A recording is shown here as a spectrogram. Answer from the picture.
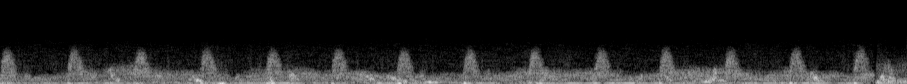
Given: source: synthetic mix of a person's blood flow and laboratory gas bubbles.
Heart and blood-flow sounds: Doppler ultrasound of blood flow; subclavian vein
no bubbles
From the record:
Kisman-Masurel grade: 000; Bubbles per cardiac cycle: 0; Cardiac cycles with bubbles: 0%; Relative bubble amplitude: no bubbles discernible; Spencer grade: 0 (complete lack of bubble signals)

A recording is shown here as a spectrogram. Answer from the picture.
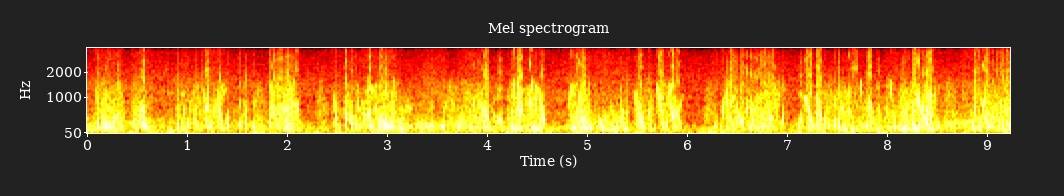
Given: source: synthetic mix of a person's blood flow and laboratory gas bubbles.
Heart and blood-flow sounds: Doppler ultrasound of blood flow; subclavian vein
0.07-0.40 s: bubbles
0.43-0.66 s: bubbles
0.87-1.71 s: bubbles
1.82-2.16 s: bubbles
2.44-3.28 s: bubbles
3.42-4.62 s: bubbles
4.77-5.41 s: bubbles
5.44-5.98 s: bubbles
6.25-6.99 s: bubbles
7.10-8.57 s: bubbles
8.73-9.24 s: bubbles
From the record:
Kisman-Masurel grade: 444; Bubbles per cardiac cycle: continuous sound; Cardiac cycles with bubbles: 100%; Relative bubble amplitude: maximal (0.775 to 0.999); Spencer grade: 4 (maximum detectable bubble signal sounding continuously throughout systole and diastole of every cardiac period, and overriding the amplitude of the normal cardiac signals); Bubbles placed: anywhere in the cardiac cycle

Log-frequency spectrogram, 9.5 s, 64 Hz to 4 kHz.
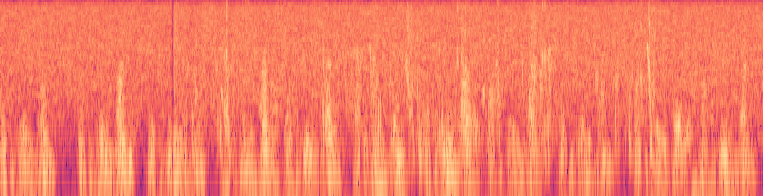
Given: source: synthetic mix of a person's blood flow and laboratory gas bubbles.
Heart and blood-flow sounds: Doppler ultrasound of blood flow; precordium
2.25-2.52 s: bubbles
2.67-2.96 s: bubbles
3.98-4.12 s: bubbles
4.42-4.54 s: bubbles
4.59-4.79 s: bubbles
4.85-4.91 s: bubbles
5.04-5.88 s: bubbles
6.01-6.08 s: bubbles
6.18-6.28 s: bubbles
6.49-6.94 s: bubbles
7.43-7.48 s: bubbles
7.66-7.76 s: bubbles
7.78-8.21 s: bubbles
From the record:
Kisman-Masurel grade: 222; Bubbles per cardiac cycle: several, 3 to 8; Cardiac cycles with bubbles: 10 to 50%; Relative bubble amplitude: moderate (0.250 to 0.450); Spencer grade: 2 (many but less than half of the cardiac periods contain bubble signals, singularly or in groups); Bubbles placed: anywhere in the cardiac cycle

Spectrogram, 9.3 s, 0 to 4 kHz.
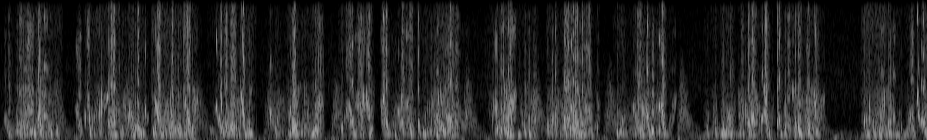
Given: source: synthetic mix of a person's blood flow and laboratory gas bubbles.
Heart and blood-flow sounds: Doppler ultrasound of blood flow; subclavian vein
0.03-0.62 s: bubbles
0.74-2.01 s: bubbles
2.06-2.56 s: bubbles
2.66-3.25 s: bubbles
3.37-3.75 s: bubbles
3.79-4.70 s: bubbles
4.87-5.40 s: bubbles
5.45-6.00 s: bubbles
6.12-6.77 s: bubbles
7.03-8.24 s: bubbles
8.59-9.28 s: bubbles
From the record:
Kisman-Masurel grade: 444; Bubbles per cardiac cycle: continuous sound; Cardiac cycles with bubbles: 100%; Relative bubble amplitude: maximal (0.775 to 0.999); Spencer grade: 4 (maximum detectable bubble signal sounding continuously throughout systole and diastole of every cardiac period, and overriding the amplitude of the normal cardiac signals); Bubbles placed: anywhere in the cardiac cycle

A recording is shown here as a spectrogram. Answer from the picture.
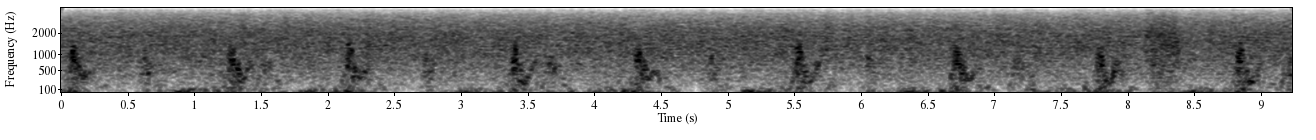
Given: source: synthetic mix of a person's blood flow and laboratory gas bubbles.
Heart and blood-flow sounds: Doppler ultrasound of blood flow; precordium
no bubbles
From the record:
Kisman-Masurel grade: 000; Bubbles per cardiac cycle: 0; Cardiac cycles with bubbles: 0%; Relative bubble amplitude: no bubbles discernible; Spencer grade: 0 (complete lack of bubble signals)

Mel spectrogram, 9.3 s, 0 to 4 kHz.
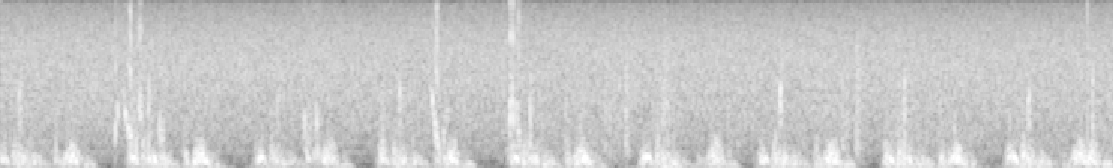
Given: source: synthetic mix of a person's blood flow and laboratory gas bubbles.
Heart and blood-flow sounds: Doppler ultrasound of blood flow; precordium
0.93-1.22 s: bubbles
1.29-1.42 s: bubbles
2.50-2.70 s: bubbles
3.14-3.26 s: bubbles
3.56-3.75 s: bubbles
4.14-4.46 s: bubbles
From the record:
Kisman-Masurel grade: 222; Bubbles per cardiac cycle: several, 3 to 8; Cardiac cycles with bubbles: 10 to 50%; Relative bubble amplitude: moderate (0.250 to 0.450); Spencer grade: 2 (many but less than half of the cardiac periods contain bubble signals, singularly or in groups); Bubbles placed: anywhere in the cardiac cycle

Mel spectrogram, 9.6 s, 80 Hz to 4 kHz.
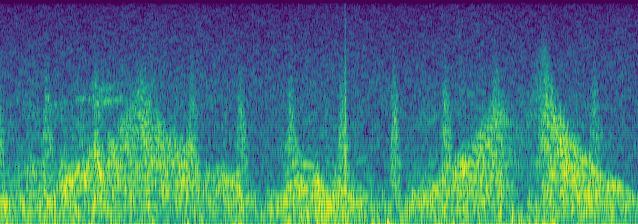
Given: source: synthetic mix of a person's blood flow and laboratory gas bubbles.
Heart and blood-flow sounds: Doppler ultrasound of blood flow; subclavian vein
no bubbles
From the record:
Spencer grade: 0 (complete lack of bubble signals)

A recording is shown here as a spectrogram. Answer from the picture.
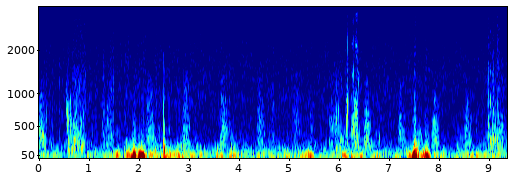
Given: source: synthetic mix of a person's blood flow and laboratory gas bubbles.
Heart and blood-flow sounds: Doppler ultrasound of blood flow; subclavian vein
0.08-0.17 s: bubbles
0.54-0.94 s: bubbles
5.91-6.08 s: bubbles
6.13-6.21 s: bubbles
6.25-6.43 s: bubbles
8.97-9.30 s: bubbles
From the record:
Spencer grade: 2 (many but less than half of the cardiac periods contain bubble signals, singularly or in groups); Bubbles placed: anywhere in the cardiac cycle

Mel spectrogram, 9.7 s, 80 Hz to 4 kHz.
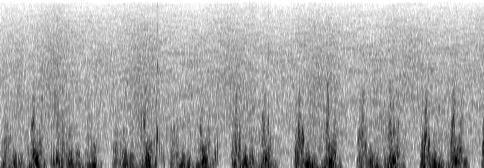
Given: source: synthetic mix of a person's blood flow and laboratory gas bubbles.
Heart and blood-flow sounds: Doppler ultrasound of blood flow; precordium
0.98-1.23 s: bubbles
2.99-3.36 s: bubbles
4.27-4.38 s: bubbles
4.96-5.14 s: bubbles
5.33-5.38 s: bubbles
From the record:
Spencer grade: 2 (many but less than half of the cardiac periods contain bubble signals, singularly or in groups); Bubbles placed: anywhere in the cardiac cycle

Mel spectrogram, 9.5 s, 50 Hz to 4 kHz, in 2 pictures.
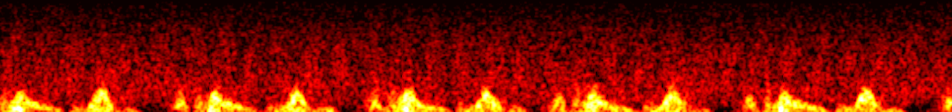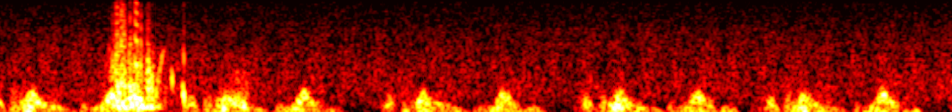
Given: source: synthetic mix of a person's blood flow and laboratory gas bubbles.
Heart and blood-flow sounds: Doppler ultrasound of blood flow; precordium
5.27-5.72 s: bubbles
5.91-6.02 s: bubbles
From the record:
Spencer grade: 1 (occasional bubble signal discernible with the cardiac motion signal, with majority of cardiac periods free of bubbles); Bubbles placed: anywhere in the cardiac cycle

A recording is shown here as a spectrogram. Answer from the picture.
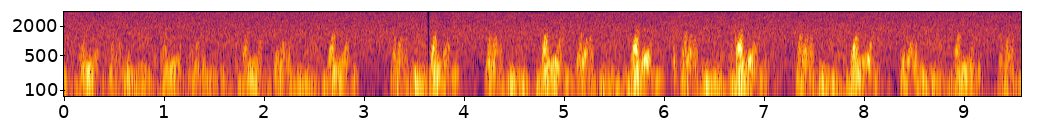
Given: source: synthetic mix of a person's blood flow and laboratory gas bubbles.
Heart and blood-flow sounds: Doppler ultrasound of blood flow; precordium
no bubbles
From the record:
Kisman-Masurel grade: 000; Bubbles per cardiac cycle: 0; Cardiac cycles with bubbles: 0%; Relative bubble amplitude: no bubbles discernible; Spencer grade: 0 (complete lack of bubble signals)

